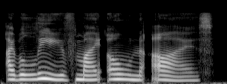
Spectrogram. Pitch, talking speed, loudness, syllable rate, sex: 215 Hz, 130 wpm, -14 LUFS, 3.6 syllables/s, female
